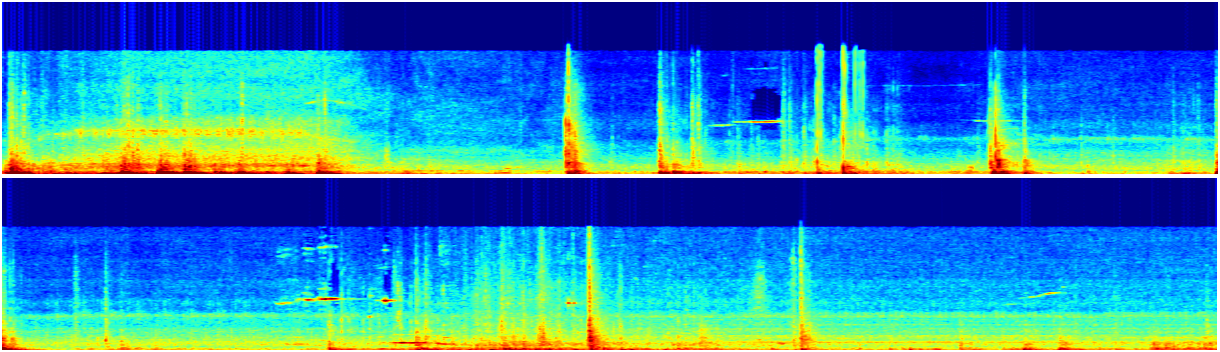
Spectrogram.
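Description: Mercedes-Benz Econic bin lorry running during a recycling bin collection, with a louder stretch of machine noise for the first two and a half seconds. After it comes a steady low hum broken by a string of sharp, separate knocks and clanks, about one every one to two seconds.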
